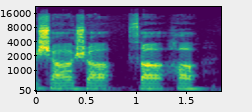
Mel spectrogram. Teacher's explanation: वायु जो निकल रही है वो घर्षण करते हुए, संघर्ष करते हुए निकल रही है, इसलिए इनको हम क्या बोलते हैं, ऊष्म या संघर्षी व्यंजन बोलते हैं।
